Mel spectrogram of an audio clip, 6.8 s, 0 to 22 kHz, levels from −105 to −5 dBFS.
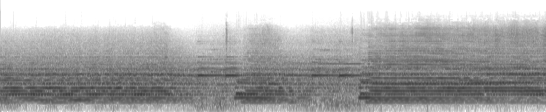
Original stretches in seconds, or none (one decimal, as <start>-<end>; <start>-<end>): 0.0-0.6; 1.9-3.3; 4.4-5.7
